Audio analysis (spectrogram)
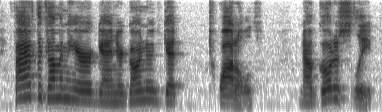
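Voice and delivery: fast, high, fed-up scolding; a monster mom laying down the law; stern warning. A narrator's reading. Monster mother threatens son.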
